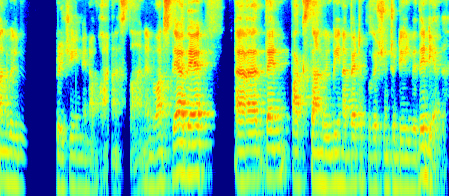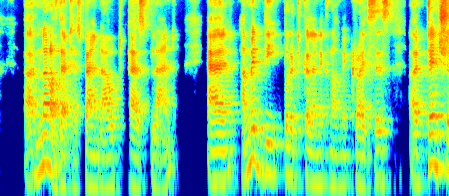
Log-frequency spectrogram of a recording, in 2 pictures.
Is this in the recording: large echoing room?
no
